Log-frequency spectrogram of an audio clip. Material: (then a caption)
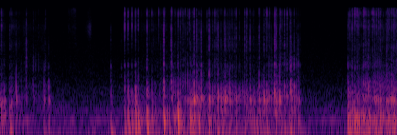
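Rhinestone. Long nails scratch down the rhinestone face of a gold rhinestone-studded clutch wallet, starting from the top. A soft, low, grainy scratching starts quietly, grows into denser, brighter rasping through the middle, dips briefly, then returns louder at the end.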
